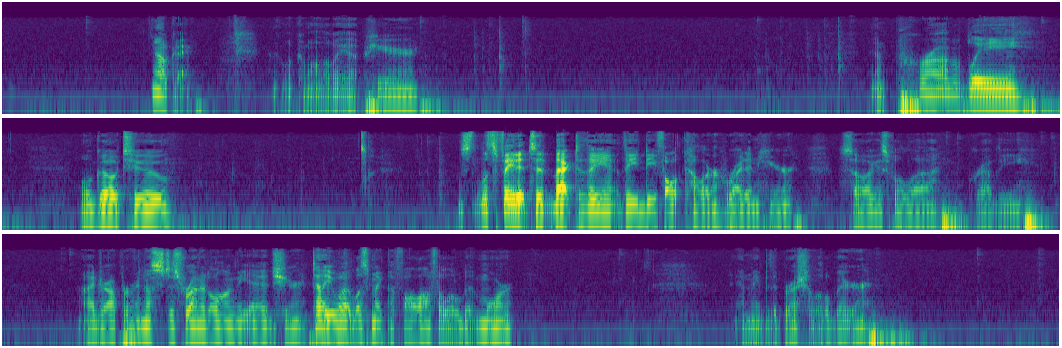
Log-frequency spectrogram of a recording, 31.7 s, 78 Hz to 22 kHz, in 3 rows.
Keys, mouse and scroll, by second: 2.8 click, 5.2 click, 8.5 click, 11.1 scroll, 11.4 middle click, 12.4 scroll, 13.5 middle click, 15.1 scroll, 20.0 click, 23.1 click, 25.0-25.3 scroll, 25.9 click, 29.9 click.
